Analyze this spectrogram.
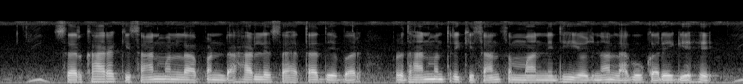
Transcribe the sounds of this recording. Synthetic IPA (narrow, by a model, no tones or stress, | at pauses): səɾkaːɾkɪsaːnmənlapəɳɖaːɦəɾlesəɦt̪ad̪ebəɾ | pɾəd̪ʱaːnmə̃nt̪ɾikɪsaːnsə̃mːaːnːɪd̪ʱijoːd͡ʒnala̰ːɡukəɾeɡəeɦɛː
